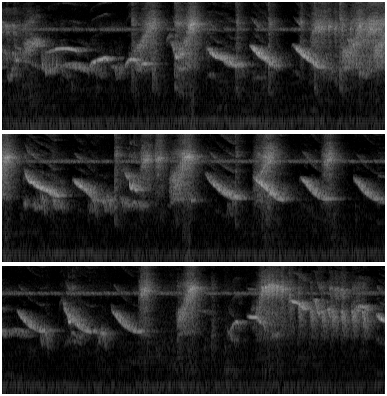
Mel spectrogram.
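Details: Medan kapas tembak song: a rapid series of sharp downward-sliding whistled notes, about two per second, with bursts of chatter over a constant high-pitched background whine.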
